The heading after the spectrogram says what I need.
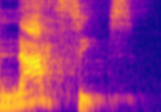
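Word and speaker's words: Nacis: Explicitly called the Nazis, N-A-C-I-S. Yes. I'm sure you can correct my pronunciation, but... Oh, that was correct.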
